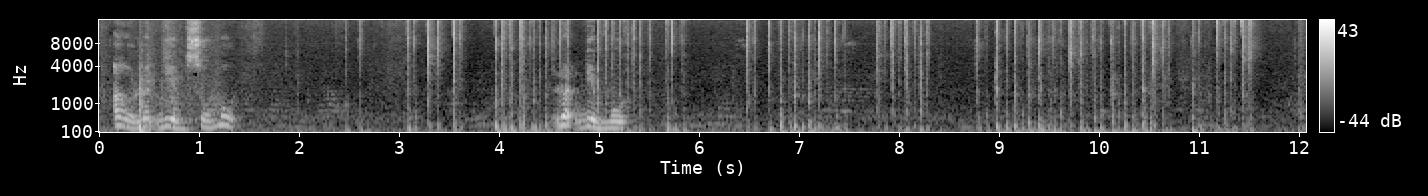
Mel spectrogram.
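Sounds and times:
typing on a computer keyboard: 2.5s - 11.6s.

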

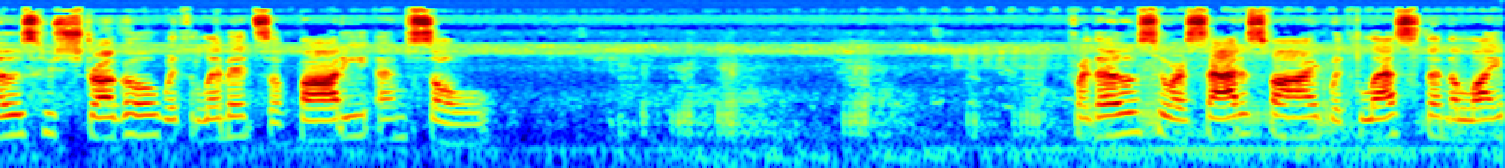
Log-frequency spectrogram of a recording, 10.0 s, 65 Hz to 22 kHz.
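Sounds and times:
low outdoor rumble: 0.0s - 10.0s
distant animal calls: 3.8s - 9.6s.

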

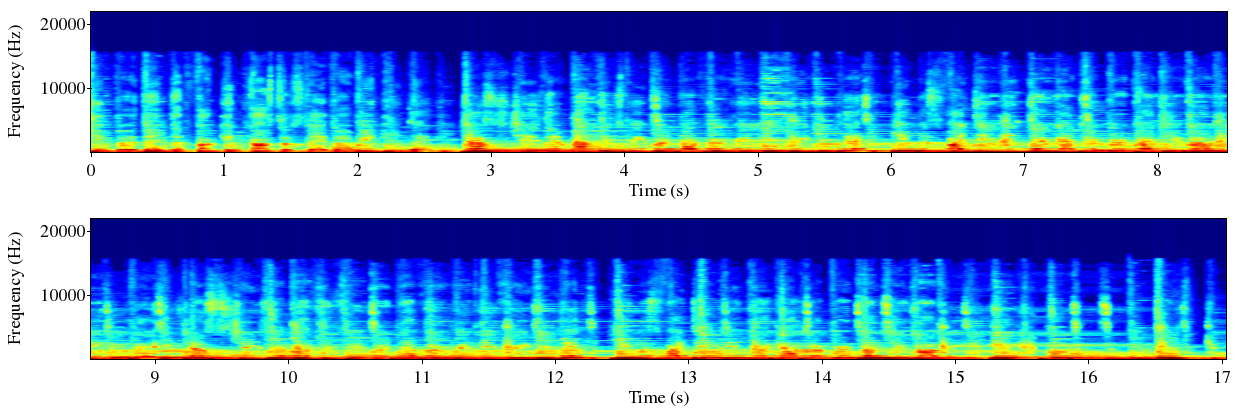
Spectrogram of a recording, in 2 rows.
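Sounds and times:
acoustic guitars: 0.0s - 17.0s
low bass line: 1.9s - 17.0s
microphone tapping beat: 2.0s - 17.0s.

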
